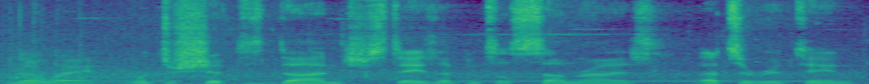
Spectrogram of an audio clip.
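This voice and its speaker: Deep male voice, gruff driven cop, terse and insistent, crime radio drama acted, noisy ambient background. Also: fairly even intonation, normal speed, lightly acted. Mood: worried, insistent. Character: gruff, driven, foul-mouthed male police detective. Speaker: voice actor. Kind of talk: crime audio drama dialogue.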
